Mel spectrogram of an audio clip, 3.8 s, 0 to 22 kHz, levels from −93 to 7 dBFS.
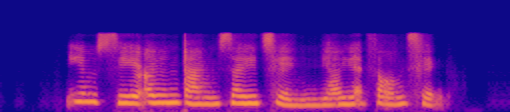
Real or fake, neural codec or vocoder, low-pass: fake; codec, 16 kHz, 0.5 kbps, FreqCodec, smaller model; 7.2 kHz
